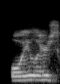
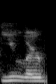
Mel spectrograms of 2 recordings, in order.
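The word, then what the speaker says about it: Euler: Some people call it the natural number, but it's also called Oilers's constant. I know it looks like uler, but it's pronounced Oiler.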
